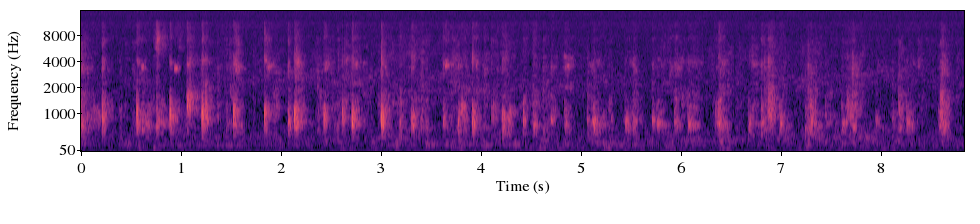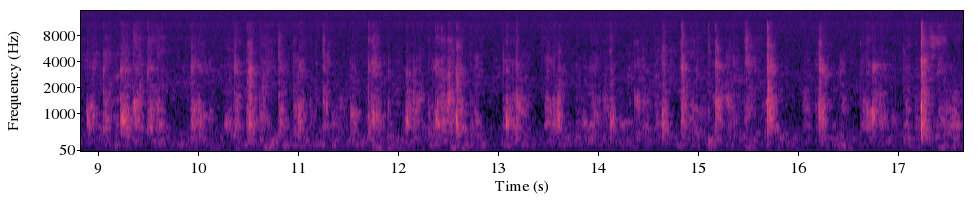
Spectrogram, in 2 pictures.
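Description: Bare feet thump rhythmically on a padded floor as people jump in place.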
